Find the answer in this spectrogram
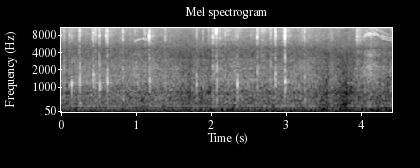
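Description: Faint typing on a computer keyboard: a quick, irregular run of keystrokes.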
